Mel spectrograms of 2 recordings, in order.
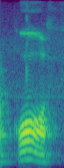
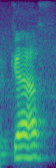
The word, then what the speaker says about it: Qaaf: But this letter, the letter Qaaf, does not have that exhalation of air.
